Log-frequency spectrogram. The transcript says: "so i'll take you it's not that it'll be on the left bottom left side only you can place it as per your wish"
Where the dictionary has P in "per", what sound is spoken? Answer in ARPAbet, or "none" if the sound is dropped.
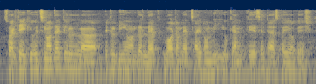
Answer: B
